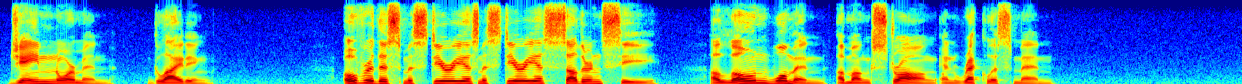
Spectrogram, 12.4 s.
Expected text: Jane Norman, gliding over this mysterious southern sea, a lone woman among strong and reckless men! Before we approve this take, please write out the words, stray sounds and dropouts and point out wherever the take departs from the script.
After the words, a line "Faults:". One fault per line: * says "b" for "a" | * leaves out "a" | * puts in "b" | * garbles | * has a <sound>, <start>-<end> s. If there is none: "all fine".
Jane Norman, gliding over this mysterious mysterious southern sea, a lone woman among strong and reckless men!
Faults:
* puts in "mysterious"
